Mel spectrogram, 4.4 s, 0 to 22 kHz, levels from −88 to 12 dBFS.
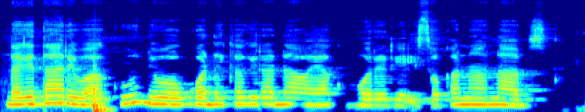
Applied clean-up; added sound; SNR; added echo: classical method Wiener filter.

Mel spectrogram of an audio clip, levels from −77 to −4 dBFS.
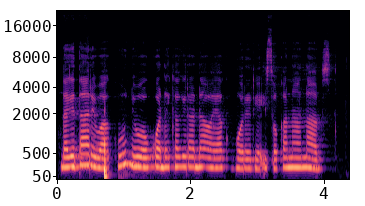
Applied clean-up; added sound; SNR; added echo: neural mask model RNNoise.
